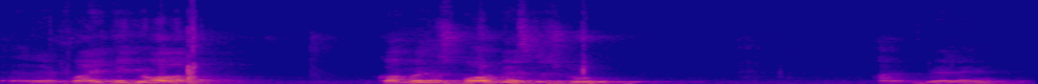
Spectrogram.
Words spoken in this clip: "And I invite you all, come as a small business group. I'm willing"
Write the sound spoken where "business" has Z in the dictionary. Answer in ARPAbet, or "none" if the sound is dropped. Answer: S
